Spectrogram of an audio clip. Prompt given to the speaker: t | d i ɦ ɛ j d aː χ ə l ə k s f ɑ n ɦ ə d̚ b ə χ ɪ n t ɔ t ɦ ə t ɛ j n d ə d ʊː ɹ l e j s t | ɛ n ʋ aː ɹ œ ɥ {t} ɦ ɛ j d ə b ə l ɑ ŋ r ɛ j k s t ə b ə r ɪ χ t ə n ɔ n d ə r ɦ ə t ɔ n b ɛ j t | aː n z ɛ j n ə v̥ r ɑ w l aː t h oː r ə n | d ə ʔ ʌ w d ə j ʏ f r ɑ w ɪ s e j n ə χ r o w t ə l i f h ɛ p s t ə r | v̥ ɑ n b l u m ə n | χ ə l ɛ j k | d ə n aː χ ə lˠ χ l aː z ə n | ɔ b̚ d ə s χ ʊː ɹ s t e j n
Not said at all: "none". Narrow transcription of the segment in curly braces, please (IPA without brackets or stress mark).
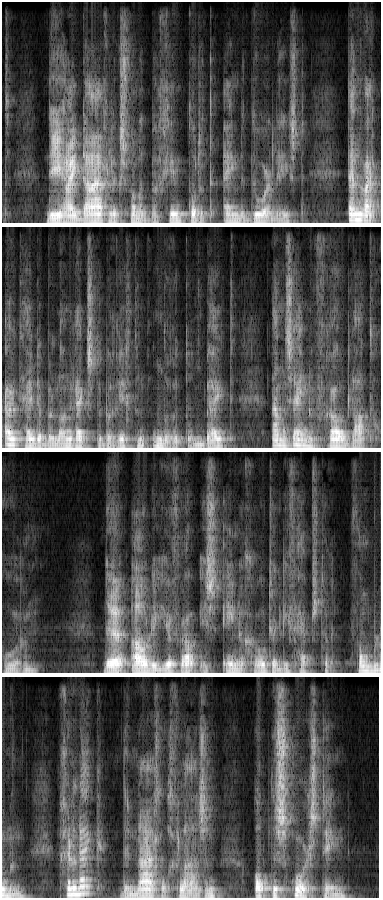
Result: t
